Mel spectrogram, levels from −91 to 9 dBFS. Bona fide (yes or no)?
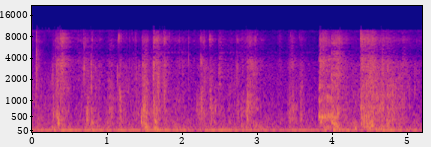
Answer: yes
